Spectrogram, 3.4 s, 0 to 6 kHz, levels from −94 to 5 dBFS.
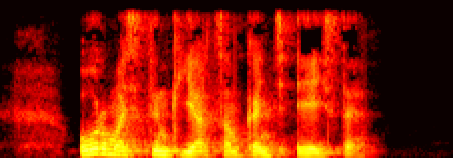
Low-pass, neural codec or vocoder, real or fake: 5.4 kHz; none; real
